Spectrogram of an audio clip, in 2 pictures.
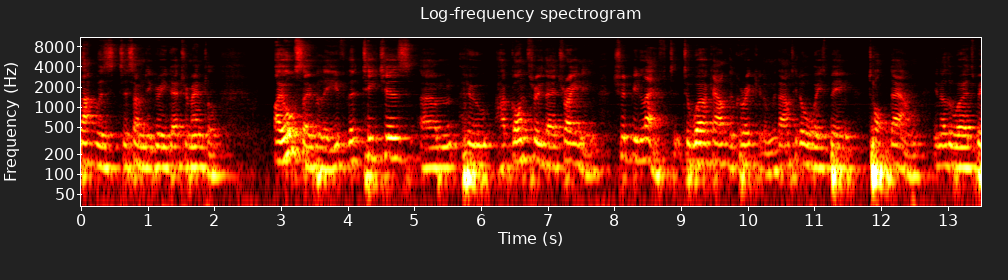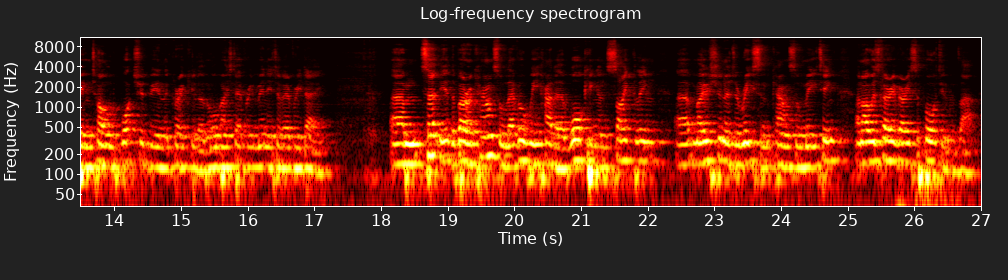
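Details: Adult male speaker; normal speech.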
